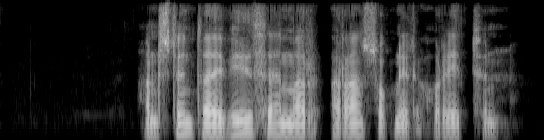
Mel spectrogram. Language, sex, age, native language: Icelandic, male, 60-69, Icelandic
